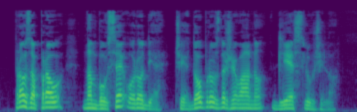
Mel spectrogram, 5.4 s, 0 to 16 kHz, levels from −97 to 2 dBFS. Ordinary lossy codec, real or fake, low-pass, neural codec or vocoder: MP3, 48 kbps; real; 14.4 kHz; none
